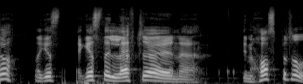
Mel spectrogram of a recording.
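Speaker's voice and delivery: bad put-on New Zealand accent. Retelling a man's reaction in a zombie story, in a not-very-good new zealand accent. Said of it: "I'm doing a fucking New Zealand accent".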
